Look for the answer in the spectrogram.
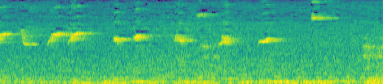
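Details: Unidentified bird giving a series of short, bright upslurred chirps, each clipped and spaced unevenly, with a faint higher note near the end over a low rumbling background.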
